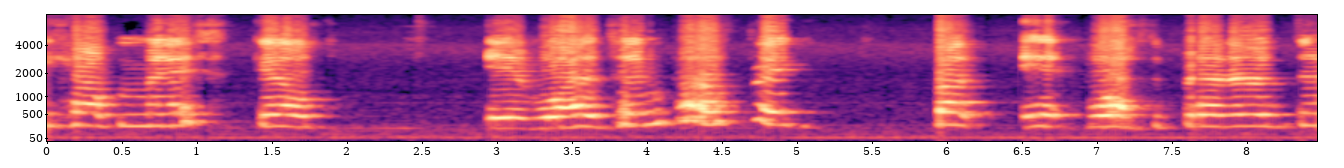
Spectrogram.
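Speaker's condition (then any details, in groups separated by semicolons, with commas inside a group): Acquired brain injury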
